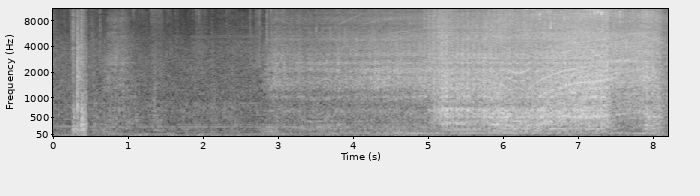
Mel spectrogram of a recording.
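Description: Power drill boring a hole through one-inch foam board insulation for a light receptacle. The cutting noise builds from about three seconds in and is loudest over the last three seconds, with a wavering whine.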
